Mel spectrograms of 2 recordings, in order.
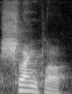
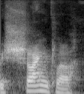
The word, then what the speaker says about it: Schlenkerla: I've even wrote it down here in a way that I would almost spell it as it sounds, like the Schlenkerla. It's like Schlenkerla. It's almost like the lamb shank, you know, Schlenkerla.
